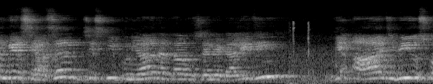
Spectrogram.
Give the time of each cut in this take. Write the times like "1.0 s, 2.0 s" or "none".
none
